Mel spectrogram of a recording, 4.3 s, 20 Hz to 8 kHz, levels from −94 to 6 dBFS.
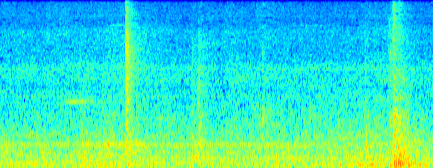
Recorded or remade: recorded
